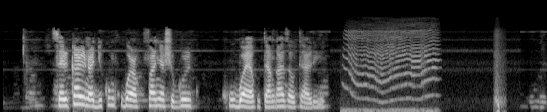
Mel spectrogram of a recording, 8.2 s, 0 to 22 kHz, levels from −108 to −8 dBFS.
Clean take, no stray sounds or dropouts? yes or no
no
